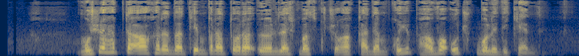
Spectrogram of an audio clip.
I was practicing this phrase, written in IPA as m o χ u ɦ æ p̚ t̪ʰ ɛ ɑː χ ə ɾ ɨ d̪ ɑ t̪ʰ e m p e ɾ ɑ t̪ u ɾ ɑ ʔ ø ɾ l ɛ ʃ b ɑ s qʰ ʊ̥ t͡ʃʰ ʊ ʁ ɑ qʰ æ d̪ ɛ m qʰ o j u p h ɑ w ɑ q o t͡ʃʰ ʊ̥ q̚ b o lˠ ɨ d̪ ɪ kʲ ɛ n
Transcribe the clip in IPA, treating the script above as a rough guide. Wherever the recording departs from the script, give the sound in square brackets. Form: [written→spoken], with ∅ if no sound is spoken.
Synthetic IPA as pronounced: m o [χ→ʃ] u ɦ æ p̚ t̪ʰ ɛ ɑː χ ə ɾ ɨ d̪ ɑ t̪ʰ e m p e ɾ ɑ t̪ u ɾ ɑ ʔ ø ɾ l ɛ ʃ b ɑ s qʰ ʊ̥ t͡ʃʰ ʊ ʁ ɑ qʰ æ d̪ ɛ m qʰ o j u p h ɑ w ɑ [q→ʔ] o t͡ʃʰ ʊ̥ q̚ b o lˠ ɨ d̪ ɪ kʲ ɛ n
